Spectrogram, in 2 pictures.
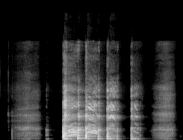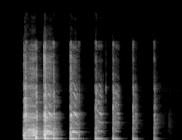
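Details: Woman with a cough who says her throat is hoarse and her voice has changed: about a dozen harsh coughs in quick clusters with a few faint breaths between; repeated coughing with a rough, irritated throat.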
